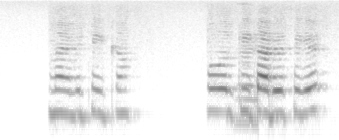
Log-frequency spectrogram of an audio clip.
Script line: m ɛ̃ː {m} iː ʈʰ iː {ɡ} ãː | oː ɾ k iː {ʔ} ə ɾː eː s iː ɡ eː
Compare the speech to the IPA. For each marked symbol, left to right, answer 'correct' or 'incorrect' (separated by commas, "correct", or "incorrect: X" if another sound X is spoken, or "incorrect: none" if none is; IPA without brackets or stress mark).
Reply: incorrect: b, incorrect: k, incorrect: k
